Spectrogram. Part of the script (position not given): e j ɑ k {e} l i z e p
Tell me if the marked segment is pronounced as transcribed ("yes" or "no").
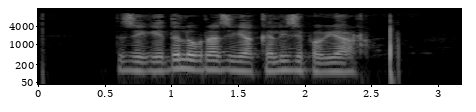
no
